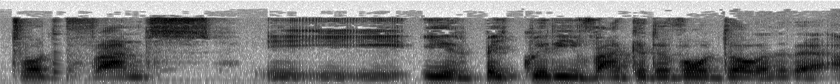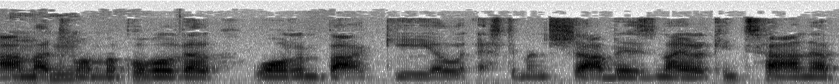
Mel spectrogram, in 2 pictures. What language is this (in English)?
Welsh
